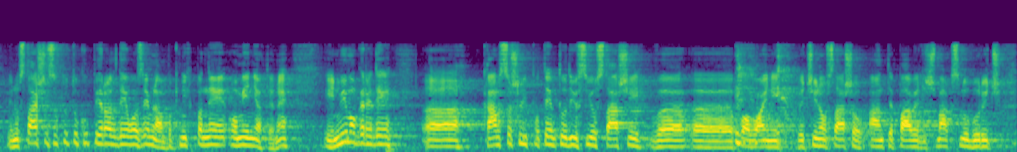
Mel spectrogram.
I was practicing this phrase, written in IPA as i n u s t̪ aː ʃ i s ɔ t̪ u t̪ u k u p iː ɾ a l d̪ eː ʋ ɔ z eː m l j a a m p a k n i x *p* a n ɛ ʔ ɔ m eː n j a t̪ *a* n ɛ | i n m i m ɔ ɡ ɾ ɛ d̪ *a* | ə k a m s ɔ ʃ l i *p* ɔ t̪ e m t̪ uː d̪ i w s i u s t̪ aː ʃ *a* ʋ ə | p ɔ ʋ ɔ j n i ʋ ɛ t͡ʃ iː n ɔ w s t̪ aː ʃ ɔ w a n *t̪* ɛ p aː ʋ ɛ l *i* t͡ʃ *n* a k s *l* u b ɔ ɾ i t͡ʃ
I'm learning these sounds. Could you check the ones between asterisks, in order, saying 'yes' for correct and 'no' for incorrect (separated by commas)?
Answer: yes, no, no, yes, no, yes, yes, no, yes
